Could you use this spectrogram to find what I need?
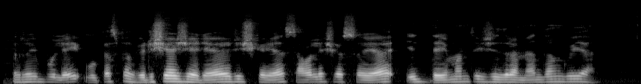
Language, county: Lithuanian, Šiauliai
